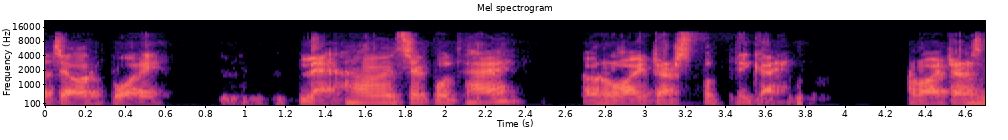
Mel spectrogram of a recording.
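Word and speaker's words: Reuters: তারপরেও REU হচ্ছে উচ্চারণ কি হচ্ছে? রয়।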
